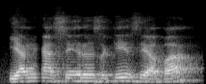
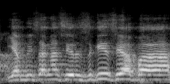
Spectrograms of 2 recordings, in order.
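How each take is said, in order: First: It is said slowly. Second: It is said fast.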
